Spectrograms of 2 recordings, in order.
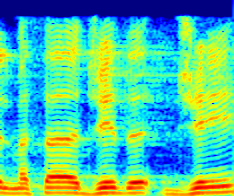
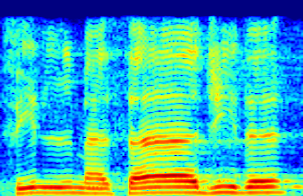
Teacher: الجيم نكسرها كسر كامل · Shown in: second take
